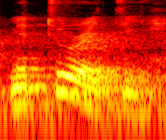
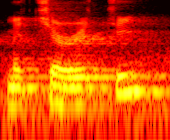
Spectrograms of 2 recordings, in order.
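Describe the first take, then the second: First: The t is a plain t sound. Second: The t sounds like 'cher'. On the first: "atau bahkan bisa pakai t aja ya" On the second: "atau bisa pakai cher"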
